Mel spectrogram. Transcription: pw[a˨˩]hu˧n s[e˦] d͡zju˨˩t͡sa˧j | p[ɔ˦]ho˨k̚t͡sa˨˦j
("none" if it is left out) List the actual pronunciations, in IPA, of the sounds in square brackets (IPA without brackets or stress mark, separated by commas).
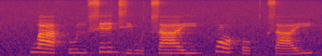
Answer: a˥˧, e˦, ɔ˥˧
